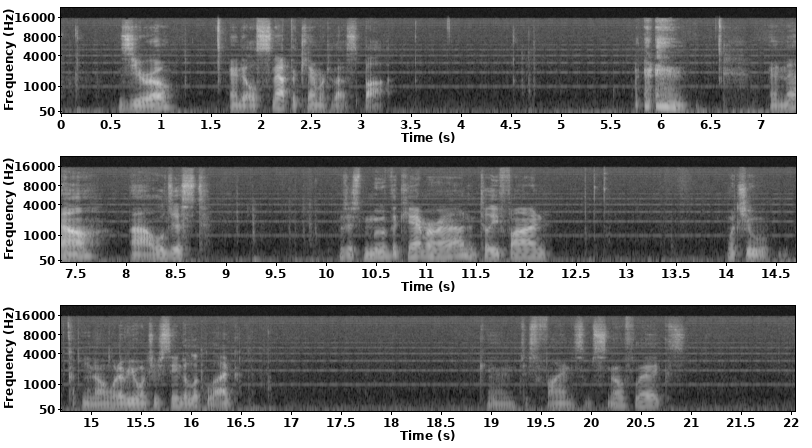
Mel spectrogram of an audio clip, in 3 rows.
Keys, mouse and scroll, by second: 0.0 ctrl+alt+KP_0, 10.2 shift+f, 12.8-13.4 drag, 15.3 shift+s, 17.4 shift+f.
